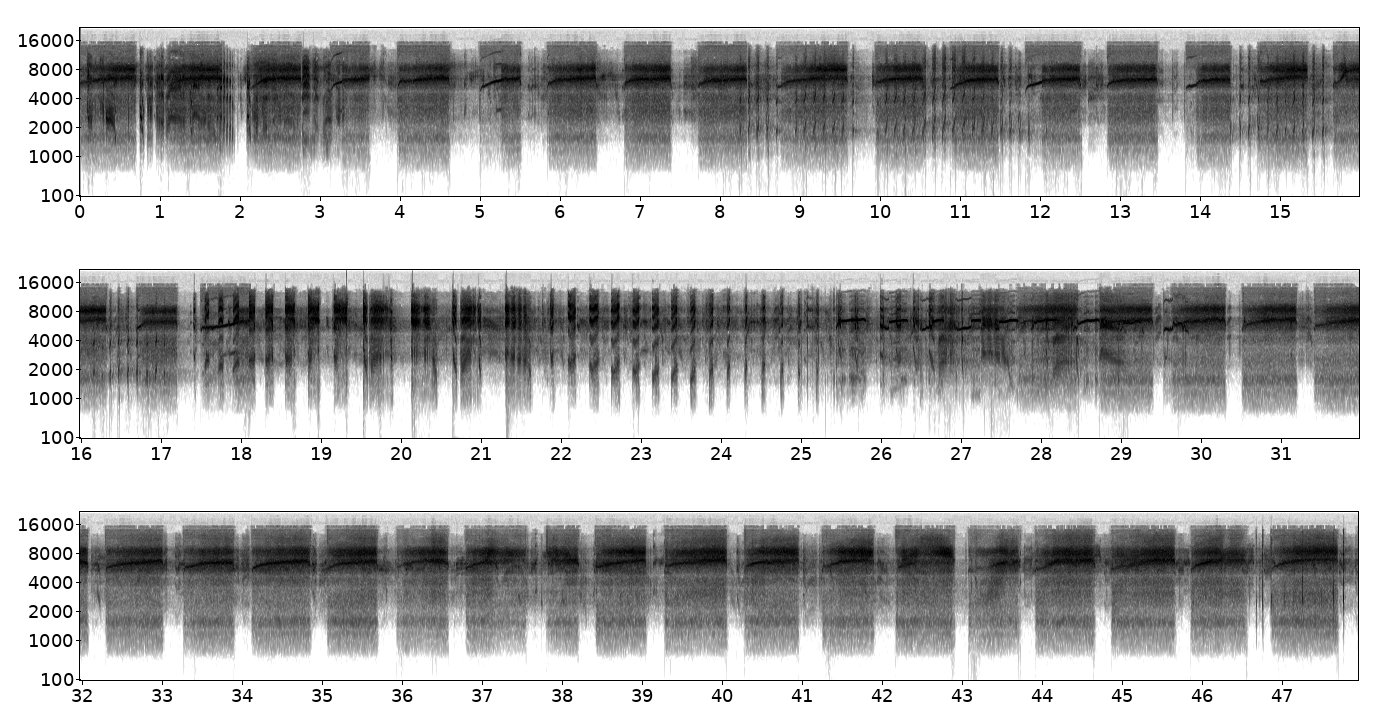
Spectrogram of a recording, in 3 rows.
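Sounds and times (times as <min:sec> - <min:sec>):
swiftlet twittering chirps: 0:43.2 - 0:47.9
rapid clicking chirps and trills: 0:45.9 - 0:47.9.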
